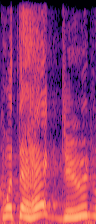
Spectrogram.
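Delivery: high, loud mock disbelief; incredulous dad. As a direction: blurt it out at your kid, baffled. Dad baffled son goes again.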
